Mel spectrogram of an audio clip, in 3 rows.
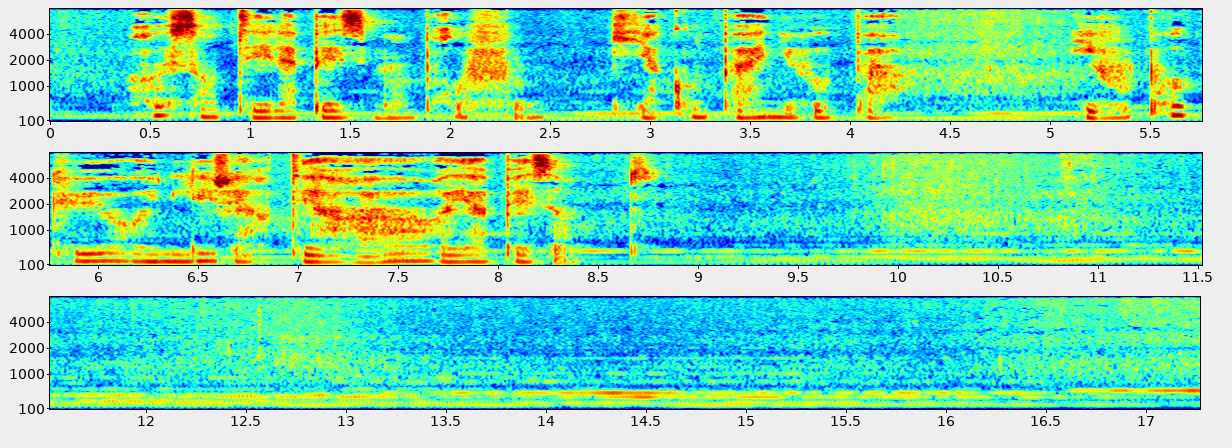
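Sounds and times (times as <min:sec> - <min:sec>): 
ocean waves: 0:00.0 - 0:17.2
speech: 0:00.5 - 0:04.4, 0:05.2 - 0:08.8.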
